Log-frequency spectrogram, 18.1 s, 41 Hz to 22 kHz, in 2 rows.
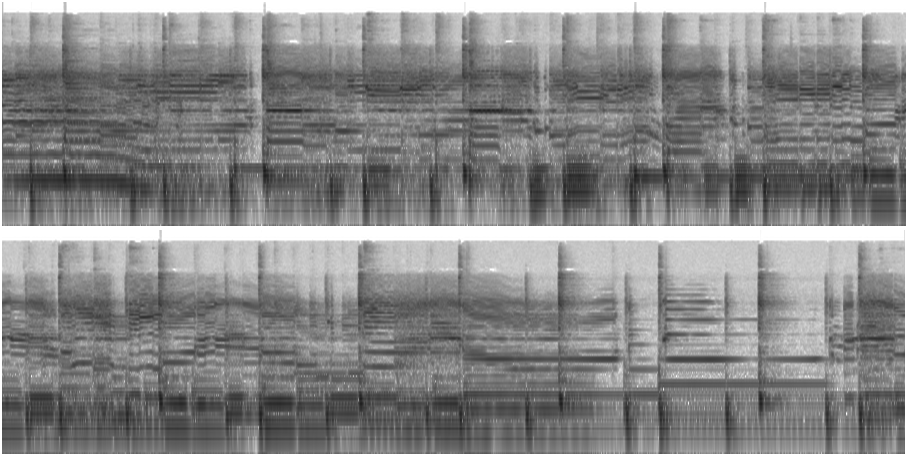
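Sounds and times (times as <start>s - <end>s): bass guitar: 0.0s - 18.0s
electric guitar lead with bent notes: 0.0s - 18.0s
steady drum beat: 0.0s - 18.0s.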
